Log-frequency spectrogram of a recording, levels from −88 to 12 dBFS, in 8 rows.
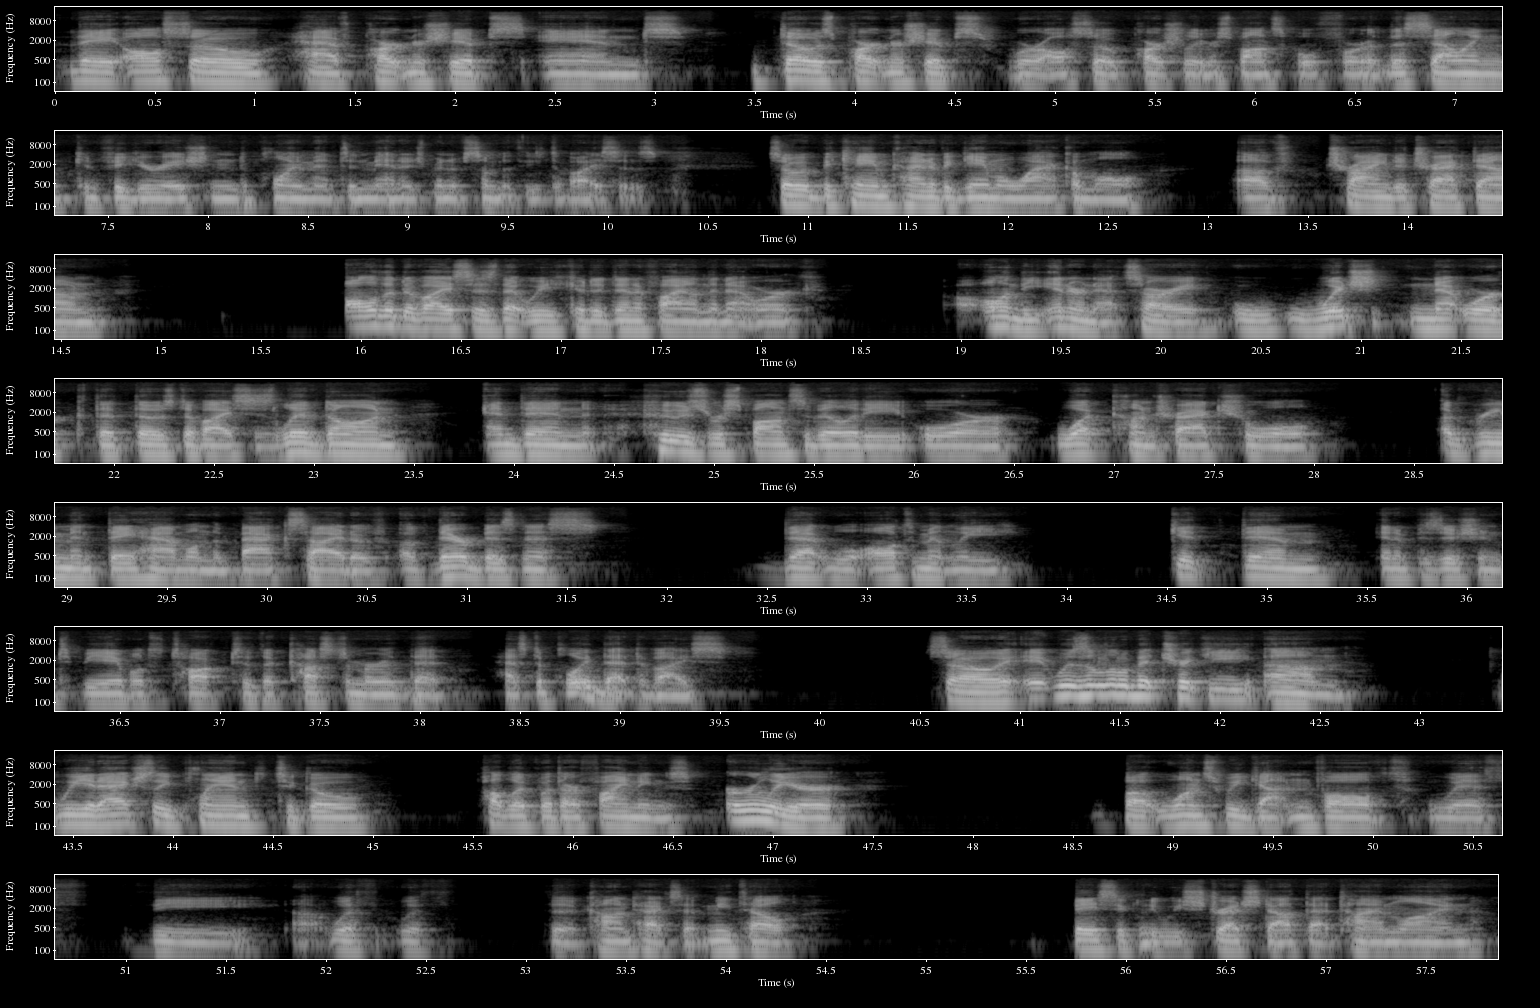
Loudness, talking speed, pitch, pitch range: -22 LUFS, 140 wpm, 95 Hz, 90-105 Hz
